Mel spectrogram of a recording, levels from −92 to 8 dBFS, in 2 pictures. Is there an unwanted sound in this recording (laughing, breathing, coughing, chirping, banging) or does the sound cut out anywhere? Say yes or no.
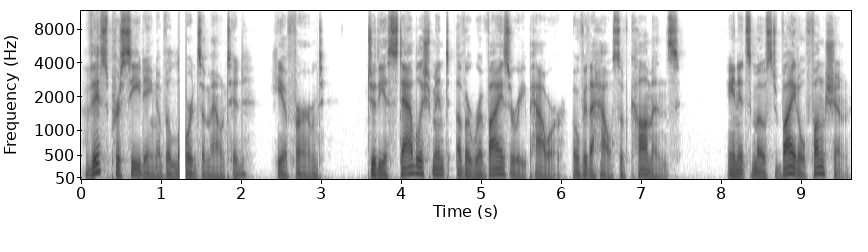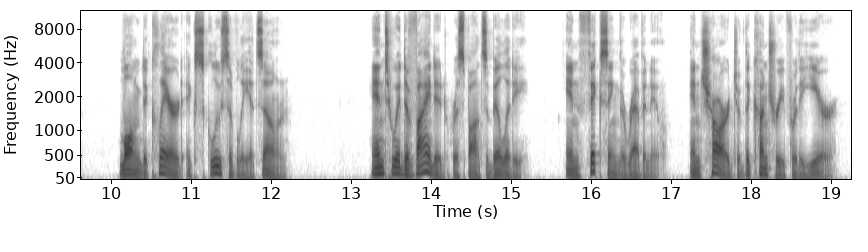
yes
